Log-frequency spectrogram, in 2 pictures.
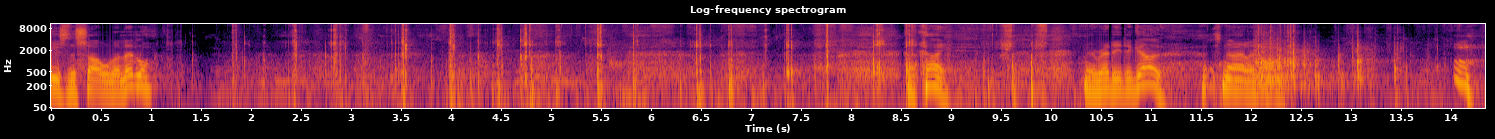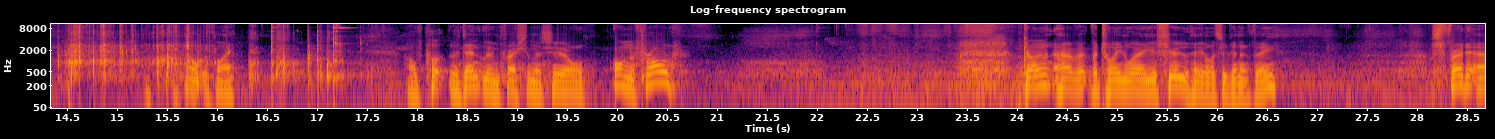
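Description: Metal tools clink and tap.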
